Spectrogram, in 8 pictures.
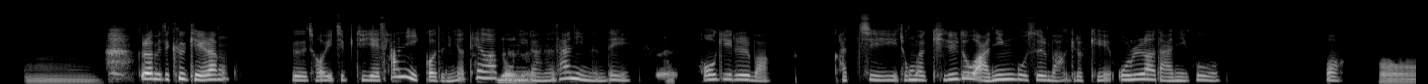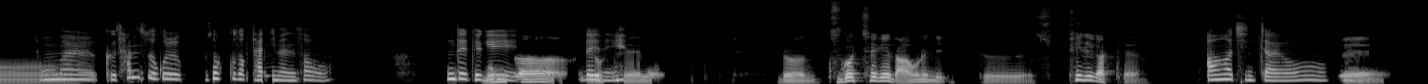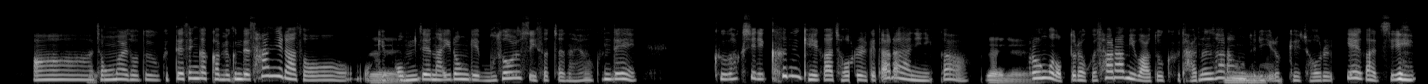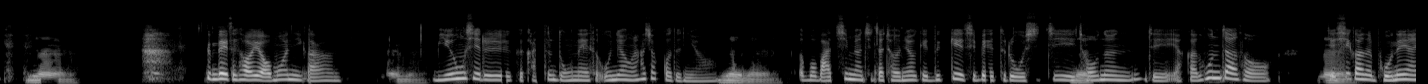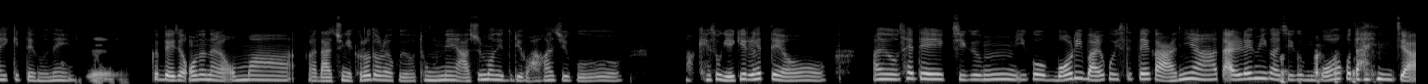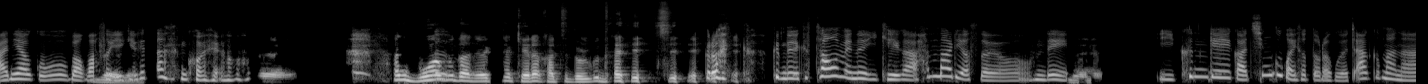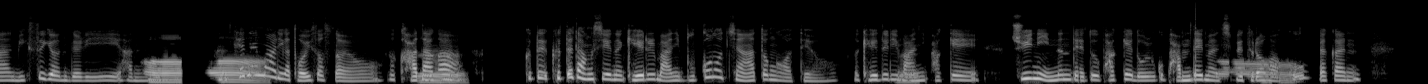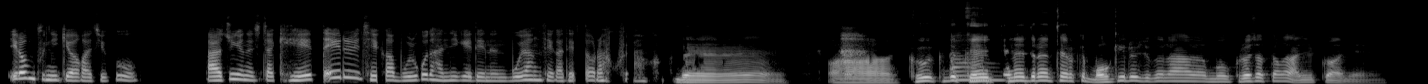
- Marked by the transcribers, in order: laugh; other background noise; tapping; laugh; laughing while speaking: "피해가지"; laugh; put-on voice: "아휴 새댁 지금 이거 머리 … 하고 다니는지 아냐고?"; laugh; laughing while speaking: "다니는지"; laughing while speaking: "했다는 거예요"; laughing while speaking: "놀고 다니지"; laughing while speaking: "그러니까요"; laugh; laughing while speaking: "됐더라고요"; laugh
- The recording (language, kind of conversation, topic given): Korean, podcast, 어릴 때 가장 소중했던 기억은 무엇인가요?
